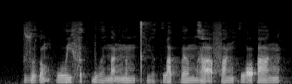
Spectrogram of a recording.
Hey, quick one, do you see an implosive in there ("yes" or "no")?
yes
